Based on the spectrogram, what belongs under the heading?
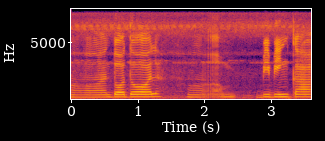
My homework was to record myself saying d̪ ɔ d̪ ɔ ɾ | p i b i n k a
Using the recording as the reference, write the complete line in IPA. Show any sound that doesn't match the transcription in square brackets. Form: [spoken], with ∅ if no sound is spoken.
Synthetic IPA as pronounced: d̪ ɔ d̪ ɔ [l] | [b] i b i [ŋ] k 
